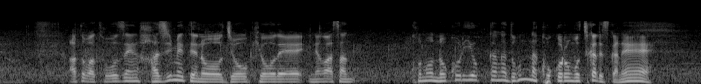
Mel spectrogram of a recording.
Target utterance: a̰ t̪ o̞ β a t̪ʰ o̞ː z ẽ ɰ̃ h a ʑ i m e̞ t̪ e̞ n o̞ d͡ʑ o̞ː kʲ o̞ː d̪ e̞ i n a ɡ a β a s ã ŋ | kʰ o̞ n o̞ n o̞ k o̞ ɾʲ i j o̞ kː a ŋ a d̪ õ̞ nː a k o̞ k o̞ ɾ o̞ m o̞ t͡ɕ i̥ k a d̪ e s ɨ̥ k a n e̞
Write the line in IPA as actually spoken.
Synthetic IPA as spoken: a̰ t̪ o̞ β a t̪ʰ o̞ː z ẽ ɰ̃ h a ʑ i m e̞ t̪ e̞ n o̞ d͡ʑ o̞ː kʲ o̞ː d̪ e̞ i n a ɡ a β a s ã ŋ | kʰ o̞ n o̞ n o̞ k o̞ ɾʲ i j o̞ kː a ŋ a d̪ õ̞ nː a k o̞ k o̞ ɾ o̞ m o̞ t͡ɕ i̥ k a d̪ e s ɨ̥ k a n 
